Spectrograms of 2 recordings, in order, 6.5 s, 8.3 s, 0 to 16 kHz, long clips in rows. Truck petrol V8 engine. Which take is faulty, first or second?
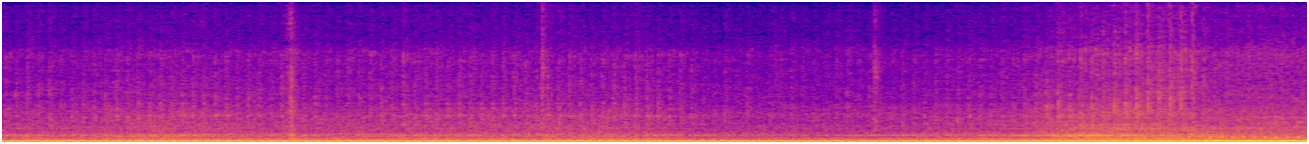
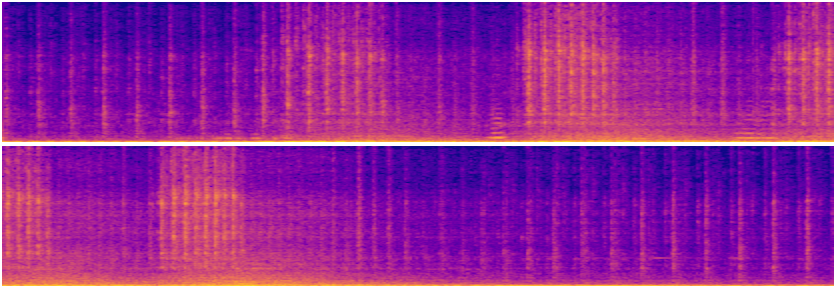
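second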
